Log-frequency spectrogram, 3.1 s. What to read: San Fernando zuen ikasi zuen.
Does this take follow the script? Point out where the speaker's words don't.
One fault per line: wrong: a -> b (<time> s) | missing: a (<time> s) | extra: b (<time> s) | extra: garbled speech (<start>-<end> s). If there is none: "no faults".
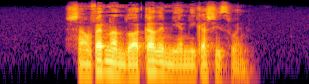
wrong: zuen -> akademian (1.4 s)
